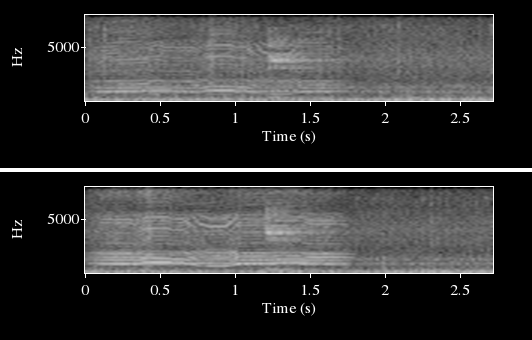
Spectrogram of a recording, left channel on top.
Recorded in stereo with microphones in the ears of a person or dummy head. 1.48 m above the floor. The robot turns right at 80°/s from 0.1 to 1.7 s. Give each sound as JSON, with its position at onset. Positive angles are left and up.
{"t": 1.2, "sound": "a cowbell", "side_deg": -70, "distance_m": 3.0}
